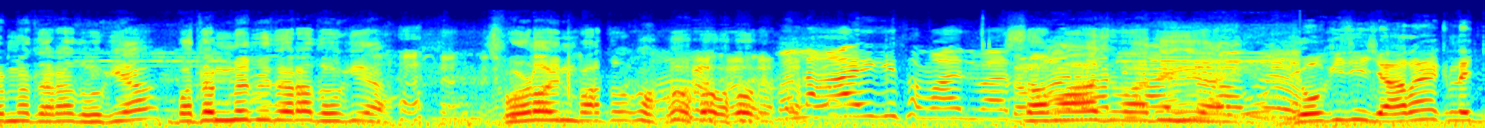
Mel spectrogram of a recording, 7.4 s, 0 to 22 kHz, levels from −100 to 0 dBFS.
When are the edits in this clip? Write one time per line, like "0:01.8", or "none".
0:06.4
